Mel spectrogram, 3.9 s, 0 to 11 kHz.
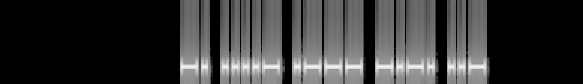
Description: Morse code, heard as a keyed tone, about 34 wpm, 700 Hz. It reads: N4JCU
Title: USA Call Signs - 5 Characters - 4x Character Spacing - 35wpm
